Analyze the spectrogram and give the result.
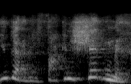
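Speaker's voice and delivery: play-acted, sudden, blurted, high-pitched yell. Retelling own reaction to a game-tying three-pointer: imitating own yell. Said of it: "I yelled something like".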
